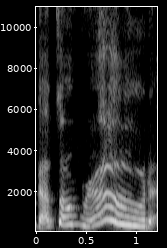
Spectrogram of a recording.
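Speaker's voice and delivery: high, drawn-out indignant blurt. Retold or imitated. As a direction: stretch out RUDE in mock offence. Acting out her shocked remark.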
